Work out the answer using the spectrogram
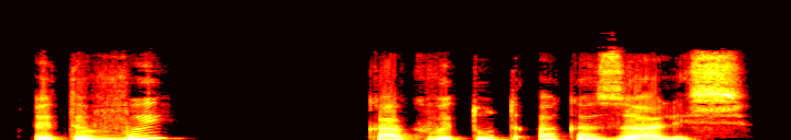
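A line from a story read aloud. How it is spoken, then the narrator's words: Surprisingly calm. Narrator (Russian): Голос ее звучал на удивление спокойно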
